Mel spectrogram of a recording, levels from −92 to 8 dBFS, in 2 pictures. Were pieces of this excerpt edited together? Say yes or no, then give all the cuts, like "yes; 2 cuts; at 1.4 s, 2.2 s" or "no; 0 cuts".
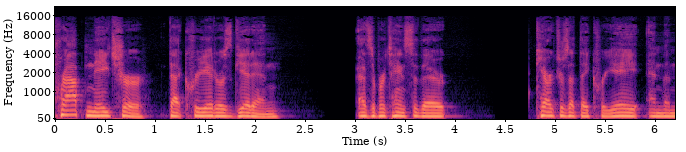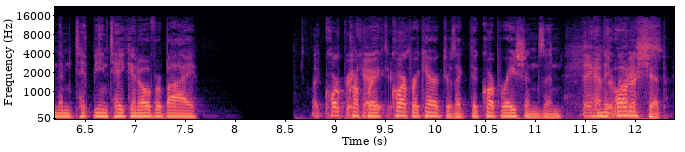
no; 0 cuts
